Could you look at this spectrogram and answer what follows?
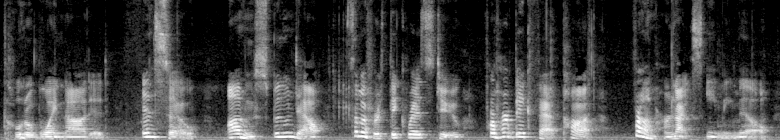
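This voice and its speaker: A woman's voice: sits low, a little hiss or hum. A woman reading a picture book aloud to young children, expressively and with questions to the listeners. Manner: animated, slow, asks the listeners questions. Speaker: children's storytime reader at a library.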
